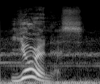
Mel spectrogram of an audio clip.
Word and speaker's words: Uranus: Of course, there is another way to pronounce Uranus. – There is? – Many NASA scientists and astronomers call it Uranus. – Uranus? Like urine? – I know, it's not much better.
